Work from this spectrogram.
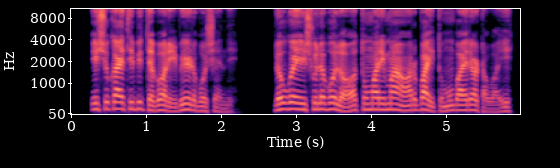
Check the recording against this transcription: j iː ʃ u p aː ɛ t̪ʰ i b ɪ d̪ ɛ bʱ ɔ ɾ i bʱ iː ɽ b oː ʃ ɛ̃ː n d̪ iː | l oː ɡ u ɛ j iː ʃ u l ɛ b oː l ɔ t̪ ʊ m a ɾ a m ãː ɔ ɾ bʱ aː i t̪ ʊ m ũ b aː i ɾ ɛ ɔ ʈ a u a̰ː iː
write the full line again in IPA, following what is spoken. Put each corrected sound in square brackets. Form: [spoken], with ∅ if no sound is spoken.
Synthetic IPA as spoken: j iː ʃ u [k] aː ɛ t̪ʰ i b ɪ [t̪] ɛ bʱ ɔ ɾ i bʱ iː ɽ b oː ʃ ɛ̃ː n d̪ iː | l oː ɡ u ɛ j iː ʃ u l ɛ b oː l ɔ t̪ ʊ m a ɾ [i] m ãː ɔ ɾ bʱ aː i t̪ ʊ m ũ b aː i ɾ ɛ ɔ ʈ a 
